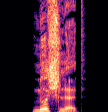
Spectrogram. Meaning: second-person plural subjunctive I of nuscheln
- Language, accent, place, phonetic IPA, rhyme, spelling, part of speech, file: German, Germany, Berlin, [ˈnʊʃlət], -ʊʃlət, nuschlet, verb, De-nuschlet.ogg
